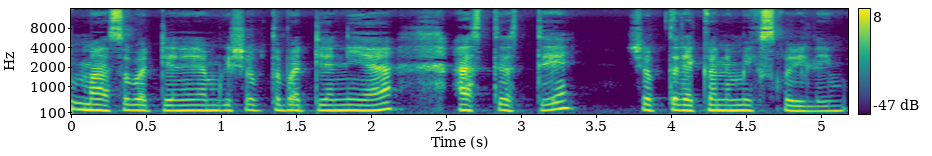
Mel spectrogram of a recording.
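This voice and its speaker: Mellow Sylheti-accented woman cooking vlogger. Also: mid-range voice. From Sylhet, Bangladesh. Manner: chatty, explains each step while grinding on a stone. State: feeling unwell. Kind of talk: casual cooking vlog narration.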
